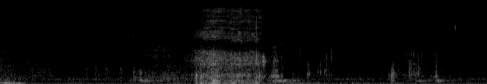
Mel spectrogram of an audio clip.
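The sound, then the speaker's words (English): Wet gulping of drinking water, with a loud slurping swallow about two seconds in and a few softer swallows and mouth noises afterward, with no talking. “so, uh, drinking water.”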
